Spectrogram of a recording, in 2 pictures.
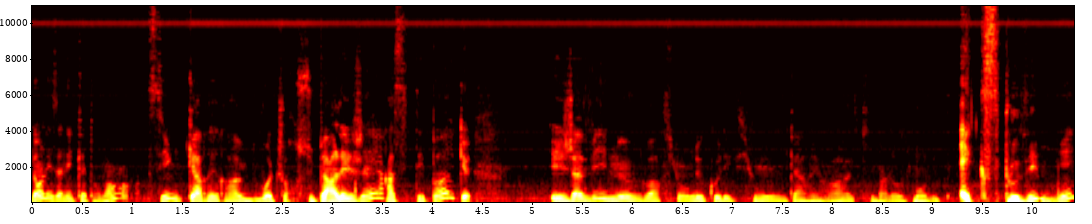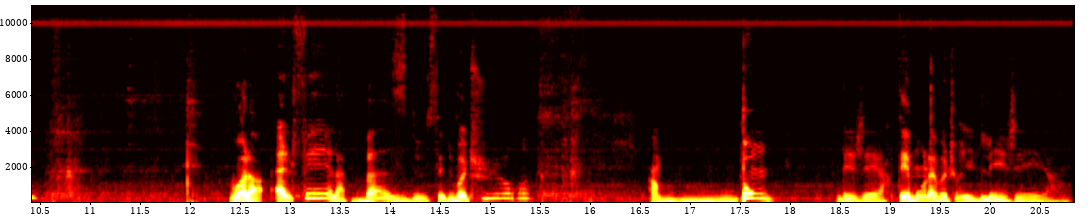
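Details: Stuttering in a young male speaker who reports difficulty speaking and fear-related stress when talking.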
